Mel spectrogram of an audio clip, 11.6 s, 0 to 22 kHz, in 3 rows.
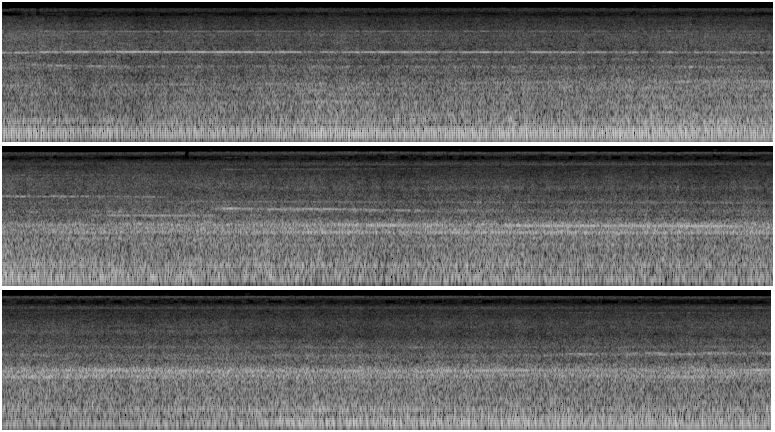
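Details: BUCKETMOUTH forestry mulcher/stump grinder, 1.2 m wide, 1.7 m high drum over 6 tonnes, startup from motor idle speed into second full-revolution phase; steady hum and drum hiss build, pitch settles higher at full speed; smooth, healthy spin-up.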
